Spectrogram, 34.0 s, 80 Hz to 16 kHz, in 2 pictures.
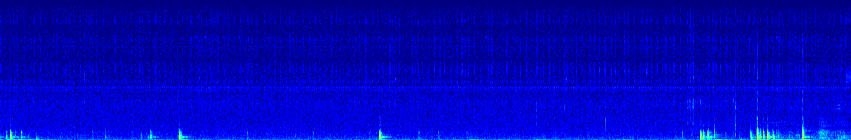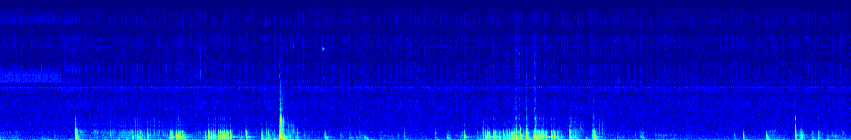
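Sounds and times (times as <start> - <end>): paddle strokes: 13.6 - 30.6.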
